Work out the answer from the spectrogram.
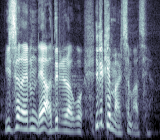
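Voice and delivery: ordinary talk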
